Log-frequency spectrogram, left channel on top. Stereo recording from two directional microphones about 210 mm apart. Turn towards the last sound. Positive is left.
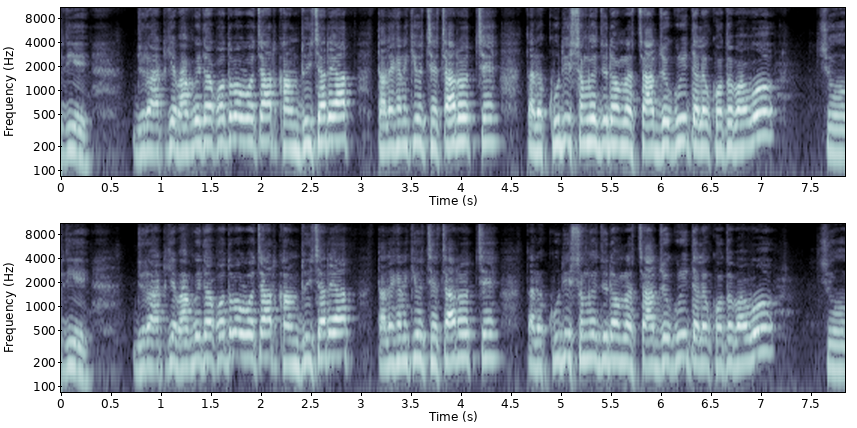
turn(degrees=55)  # may be behind; listen again after turning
